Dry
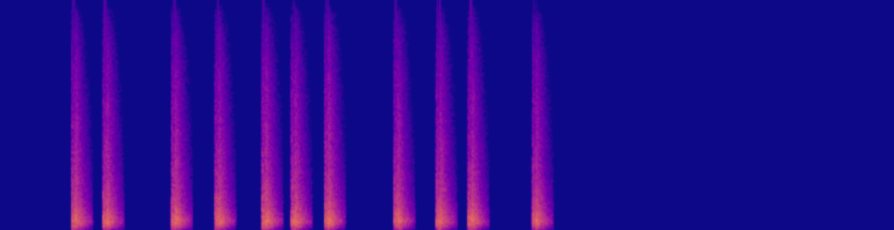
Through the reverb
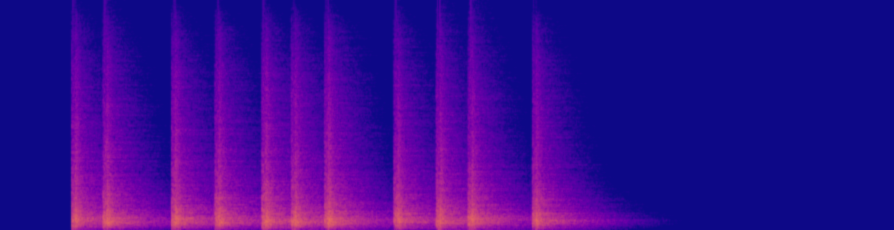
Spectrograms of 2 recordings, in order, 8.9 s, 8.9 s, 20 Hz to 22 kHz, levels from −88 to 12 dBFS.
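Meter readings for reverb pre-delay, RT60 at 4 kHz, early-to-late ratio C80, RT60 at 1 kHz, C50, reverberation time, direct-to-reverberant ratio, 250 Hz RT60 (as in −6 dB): 18 ms, 1.4 s, 7.5 dB, 1.6 s, 6.0 dB, 1.6 s, 4.5 dB, 1.7 s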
